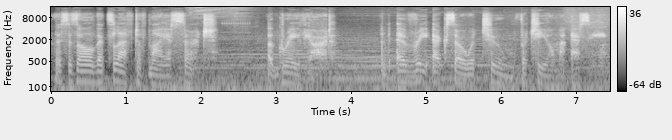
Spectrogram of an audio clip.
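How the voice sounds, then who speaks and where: A woman playing a somber, mournful observer in a video game, in a hushed, whispery voice. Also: extremely low pitch, unhurried. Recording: music under the voice.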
